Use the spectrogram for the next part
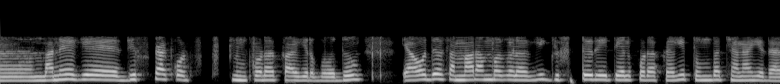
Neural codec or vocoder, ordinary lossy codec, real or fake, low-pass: codec, 32 kHz, 1.9 kbps, SNAC; none; fake; 3.6 kHz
